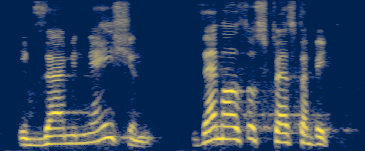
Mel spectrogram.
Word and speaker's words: examination: tears technician suspicion suspicion examination examination actually in this word we have two stresses nay gets the primary stress zam gets the secondary stress where it happens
